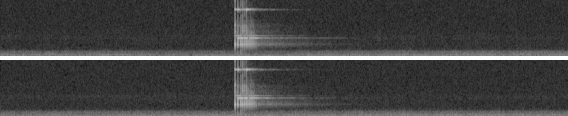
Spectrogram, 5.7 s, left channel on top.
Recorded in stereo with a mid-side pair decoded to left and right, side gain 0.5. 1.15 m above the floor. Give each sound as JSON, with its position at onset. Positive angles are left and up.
{"t": 2.3, "sound": "a rattle", "azimuth_deg": -5, "distance_m": 0.7}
